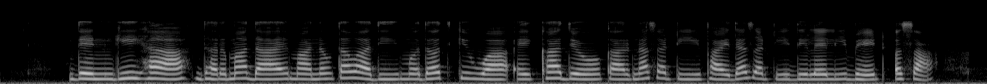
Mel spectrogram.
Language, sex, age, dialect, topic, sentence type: Marathi, female, 18-24, Southern Konkan, banking, statement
